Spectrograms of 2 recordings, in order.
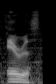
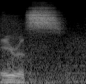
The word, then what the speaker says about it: Aerith: It's like, you know, it's Aerith, not Eris.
